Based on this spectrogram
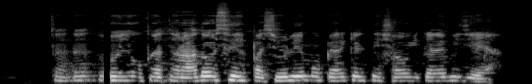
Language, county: Lithuanian, Klaipėda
